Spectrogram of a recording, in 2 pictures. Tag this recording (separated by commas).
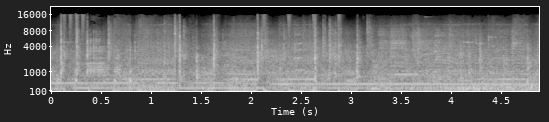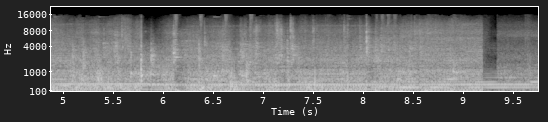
Vehicle, Music, outside, rural or natural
